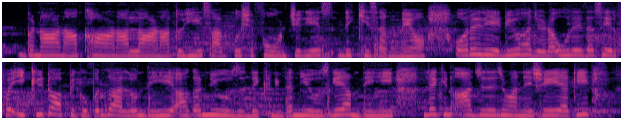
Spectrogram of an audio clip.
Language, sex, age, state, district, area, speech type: Dogri, female, 18-30, Jammu and Kashmir, Kathua, rural, spontaneous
